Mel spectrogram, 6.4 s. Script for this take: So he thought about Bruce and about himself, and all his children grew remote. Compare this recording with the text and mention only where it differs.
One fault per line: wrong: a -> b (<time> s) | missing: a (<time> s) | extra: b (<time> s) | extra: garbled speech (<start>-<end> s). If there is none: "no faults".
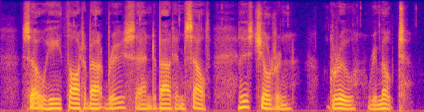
missing: and all (3.2 s)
